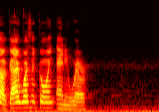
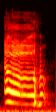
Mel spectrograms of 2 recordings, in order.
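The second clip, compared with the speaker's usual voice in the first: usual speaking voice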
